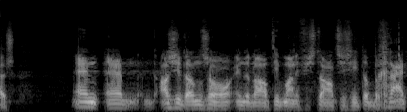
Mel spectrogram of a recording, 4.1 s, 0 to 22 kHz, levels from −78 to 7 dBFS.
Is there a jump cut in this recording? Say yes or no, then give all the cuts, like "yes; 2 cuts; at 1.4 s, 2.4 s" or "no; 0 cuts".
no; 0 cuts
